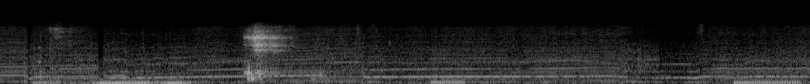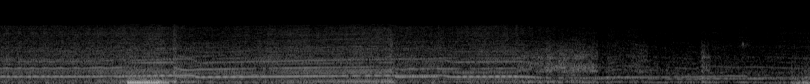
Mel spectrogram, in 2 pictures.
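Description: Race cars in a racing video game, from the Velocita Competizione league, accelerate and rev continuously, engine notes rising and falling as they jostle, with a brief sharp burst near the start and a steady loud drone throughout.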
